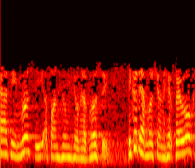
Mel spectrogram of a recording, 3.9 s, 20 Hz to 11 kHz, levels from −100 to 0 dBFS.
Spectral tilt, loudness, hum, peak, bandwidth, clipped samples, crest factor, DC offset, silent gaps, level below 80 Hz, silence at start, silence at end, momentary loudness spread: -11 dB/octave; -33 LUFS; none; -16 dBFS; 3.5 kHz; under 0.1%; 16 dB; under 0.1%; none; -78 dBFS; 0 s; 0 s; 7 LU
